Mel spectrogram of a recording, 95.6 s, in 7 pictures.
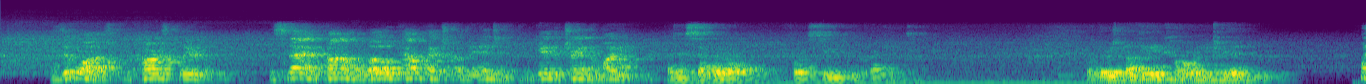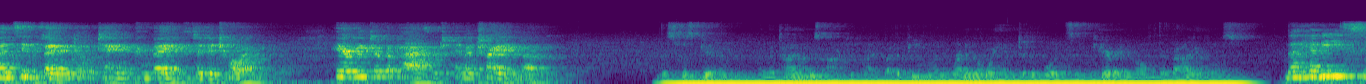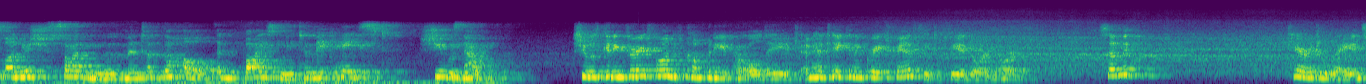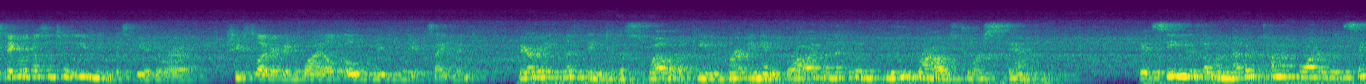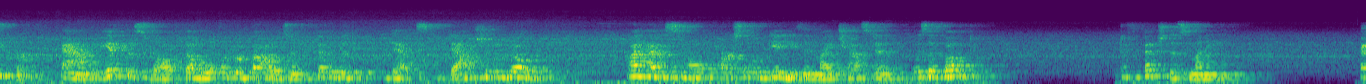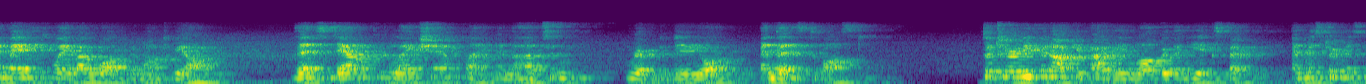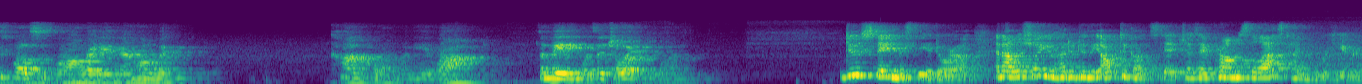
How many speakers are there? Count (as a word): six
